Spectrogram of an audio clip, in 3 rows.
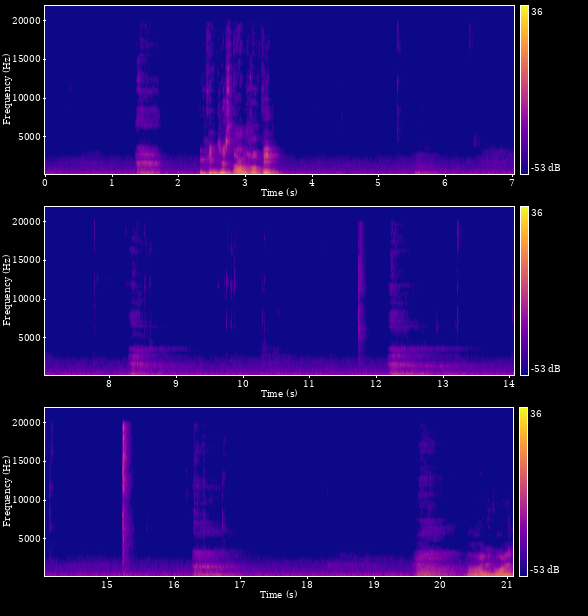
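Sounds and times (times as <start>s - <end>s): small parts clicking: 9.6s - 10.5s, 11.1s - 11.9s, 14.0s - 14.3s, 15.2s - 15.7s.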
